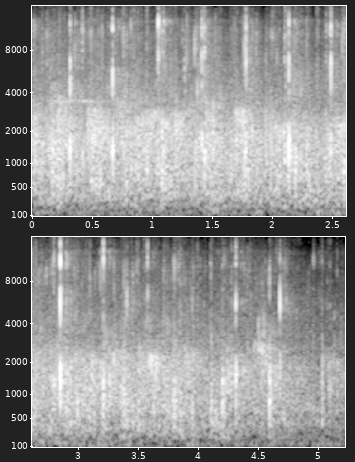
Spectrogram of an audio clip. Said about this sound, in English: Come on, if you're thankful for what all God is doing, let's clap and give him the best praise we can right now.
